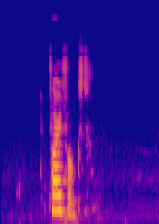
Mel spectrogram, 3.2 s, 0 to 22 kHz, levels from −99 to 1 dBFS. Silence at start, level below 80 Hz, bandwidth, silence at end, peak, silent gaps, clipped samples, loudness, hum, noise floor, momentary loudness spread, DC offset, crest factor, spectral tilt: 1.05 s; -80 dBFS; 9 kHz; 1.55 s; -2 dBFS; none; under 0.1%; -18 LUFS; none; -74 dBFS; 24 LU; under 0.1%; 22 dB; -5 dB/octave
